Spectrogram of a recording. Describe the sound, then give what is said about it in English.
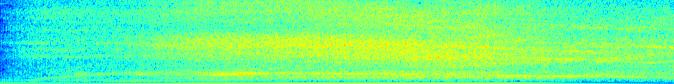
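A hand sander used by a custom guitar builder revs up from a low growl to a steady, throaty hum, holding its pitch loudly for a few seconds before easing off slightly at the end. “This is the throatier, put it in musical terms, hand sander.”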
